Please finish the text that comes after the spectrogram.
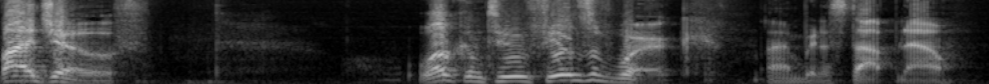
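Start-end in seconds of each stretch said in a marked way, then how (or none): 0.0-3.5 put-on old-time 1920s radio announcer voice, higher pitch. Opening the episode while greeting the co-host: 1920s radio voice. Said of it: "Is that your 1920s radio voice?".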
